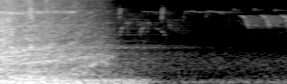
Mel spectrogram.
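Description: A video game plays a burst of icy, crackling effects.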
